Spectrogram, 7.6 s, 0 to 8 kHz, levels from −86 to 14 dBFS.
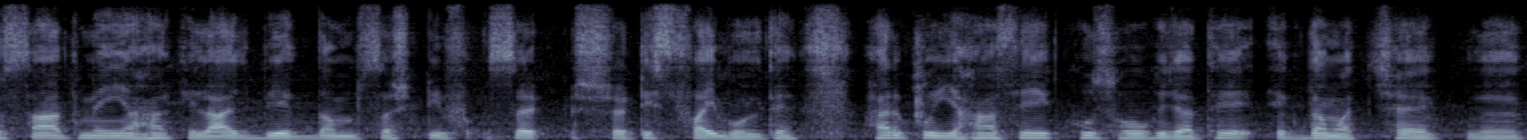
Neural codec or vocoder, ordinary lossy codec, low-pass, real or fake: codec, 16 kHz, 16 kbps, FunCodec, trained on Chinese and English, 50 frames a second; none; none; fake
